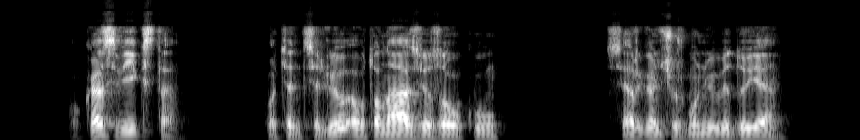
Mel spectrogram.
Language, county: Lithuanian, Alytus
